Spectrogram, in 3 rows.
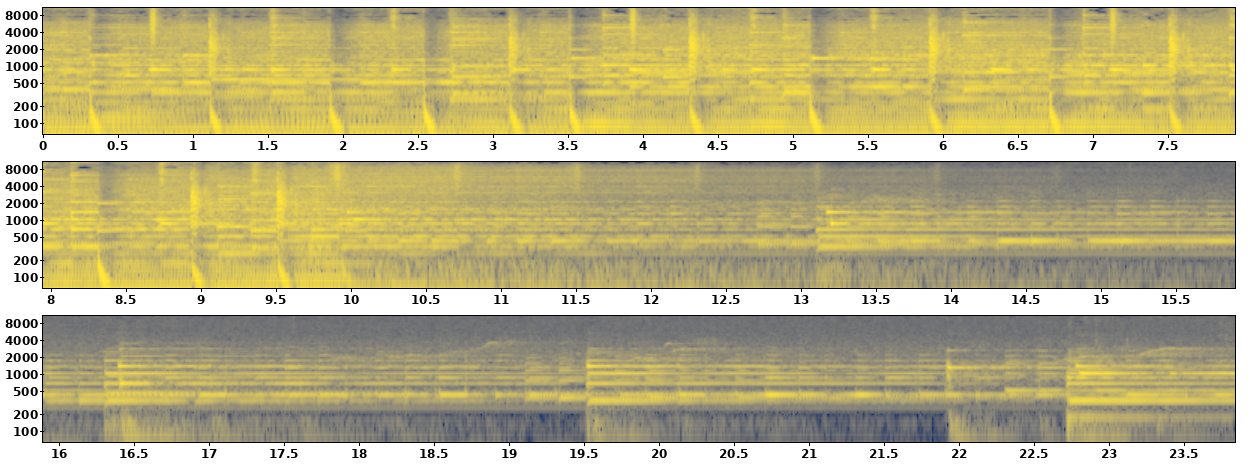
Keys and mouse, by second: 6.3 typing, 7.3 click, 7.8-8.6 typing, 10.5 click, 11.1-11.5 middle drag, 12.9 middle click, 13.3 shift+middle drag, 13.9-14.3 middle drag, 14.5 shift+a, 17.2-17.6 drag, 18.8-19.3 drag, 21.4 s, 22.4 shift+z, 23.2 KP_1, 23.3 KP_0.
